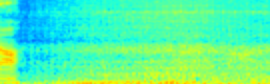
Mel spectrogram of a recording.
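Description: Motorcycle being ridden along: its engine running steadily, blended with rushing wind noise on the camera microphone.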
